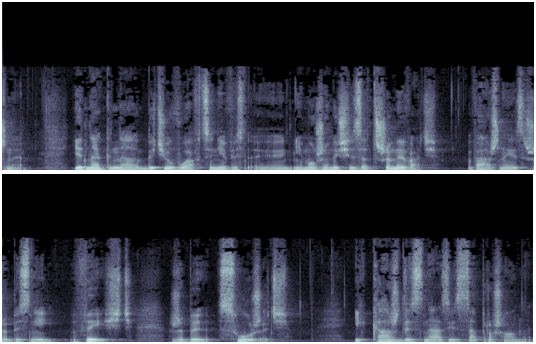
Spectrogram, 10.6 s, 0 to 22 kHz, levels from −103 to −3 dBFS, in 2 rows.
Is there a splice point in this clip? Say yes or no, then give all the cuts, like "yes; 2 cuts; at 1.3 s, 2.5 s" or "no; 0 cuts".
no; 0 cuts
